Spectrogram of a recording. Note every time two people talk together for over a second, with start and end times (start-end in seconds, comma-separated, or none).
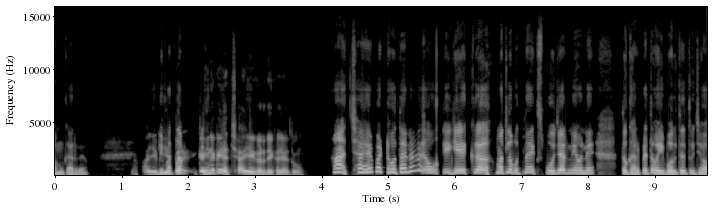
none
